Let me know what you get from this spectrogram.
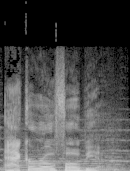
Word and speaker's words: Acarophobia: A-C-A-R-O. Acarophobia. – Acarophobia.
